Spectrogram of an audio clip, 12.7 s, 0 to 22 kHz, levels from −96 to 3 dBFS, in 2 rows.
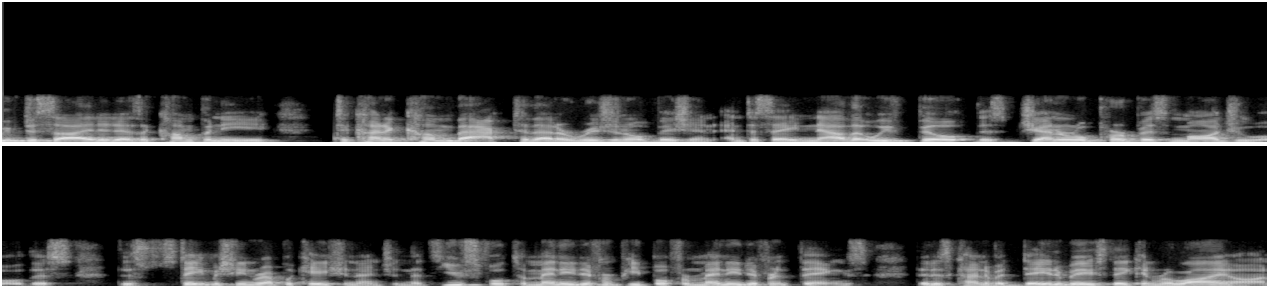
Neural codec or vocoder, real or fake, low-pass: none; real; 7.2 kHz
